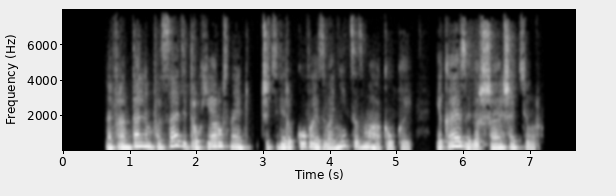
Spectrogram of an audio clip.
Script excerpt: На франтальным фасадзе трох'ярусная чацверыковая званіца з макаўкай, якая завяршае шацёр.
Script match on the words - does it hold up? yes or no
yes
